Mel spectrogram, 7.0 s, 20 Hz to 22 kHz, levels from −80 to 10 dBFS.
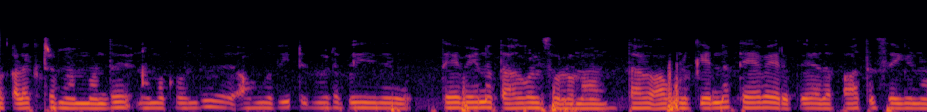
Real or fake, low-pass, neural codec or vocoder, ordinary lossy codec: real; 5.4 kHz; none; none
